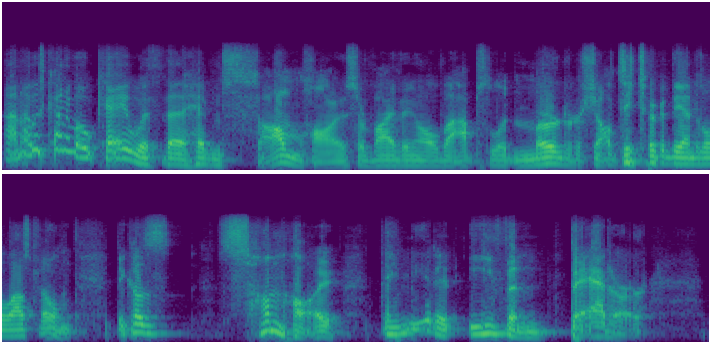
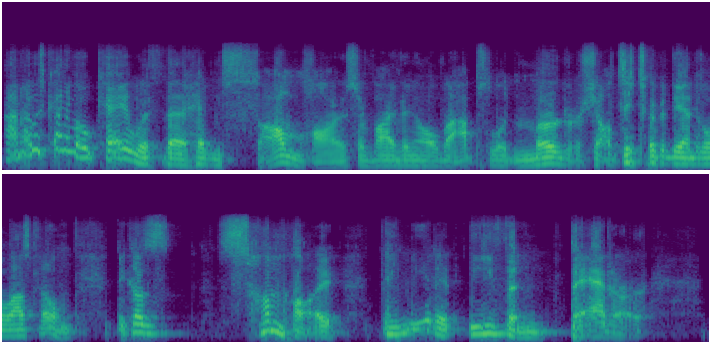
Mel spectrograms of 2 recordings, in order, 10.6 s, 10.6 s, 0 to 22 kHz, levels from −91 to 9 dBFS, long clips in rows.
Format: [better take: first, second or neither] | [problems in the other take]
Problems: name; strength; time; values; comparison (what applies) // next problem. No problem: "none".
first | garbled, watery; badly; nothing above 8 kHz; slightly in the first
